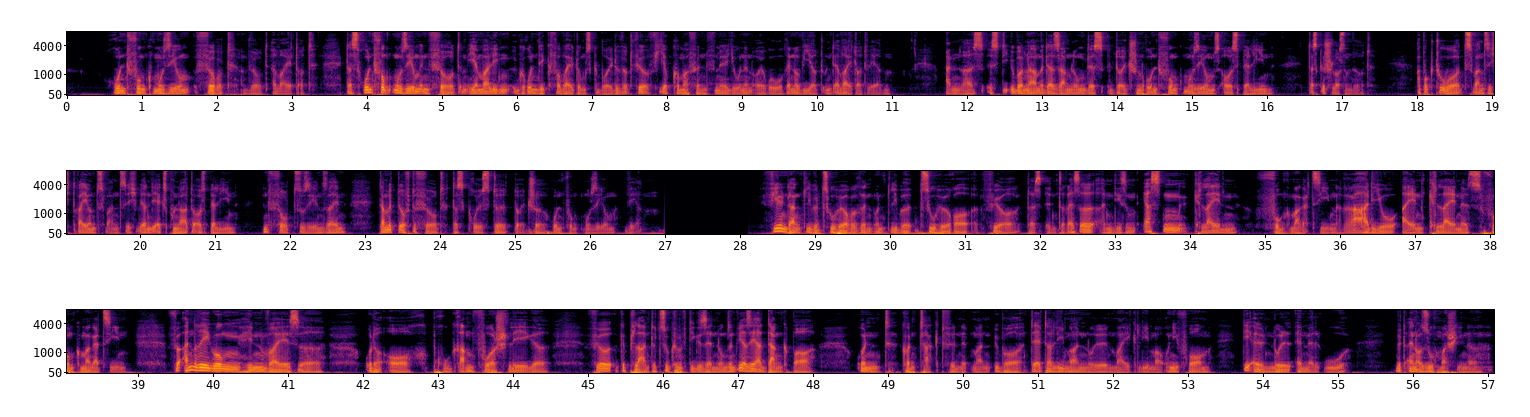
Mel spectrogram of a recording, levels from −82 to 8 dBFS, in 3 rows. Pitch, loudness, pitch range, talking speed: 75 Hz, -22 LUFS, 70-90 Hz, 110 wpm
